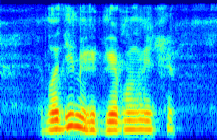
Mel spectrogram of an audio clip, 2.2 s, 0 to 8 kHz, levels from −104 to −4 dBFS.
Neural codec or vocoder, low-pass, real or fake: autoencoder, 22.05 kHz, a latent of 192 numbers a frame, VITS, trained on one speaker; 7.2 kHz; fake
